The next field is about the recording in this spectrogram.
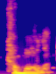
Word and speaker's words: Kamala: And in Sanskrit, the lotus is said like Kamala, K-A-M-A-L-A.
